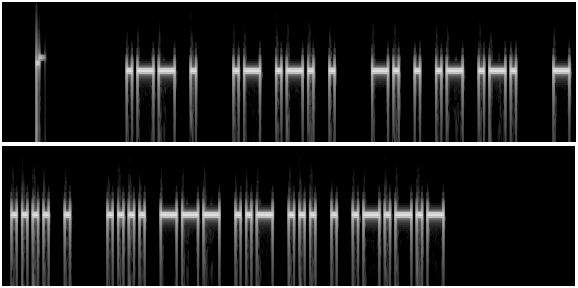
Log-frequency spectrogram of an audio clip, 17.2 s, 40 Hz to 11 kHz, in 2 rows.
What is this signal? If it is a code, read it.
Morse code, heard as a keyed tone, about 16 wpm, 700 Hz. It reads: WE ARE NEAR THE HOUSE.
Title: Sentences from Top 1000 Words - Review Part 1 - 15wpm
